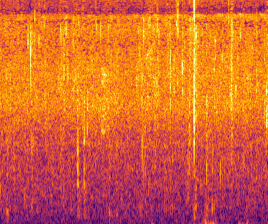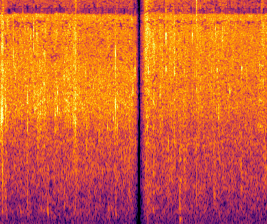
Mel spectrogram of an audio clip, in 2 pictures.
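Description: Heavy rain pouring steadily in a forest, a dense continuous hiss with scattered close drops striking surfaces, unbroken for the length of the clip apart from a momentary dip.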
